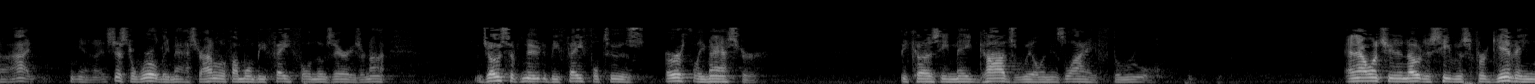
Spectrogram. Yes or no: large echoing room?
yes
